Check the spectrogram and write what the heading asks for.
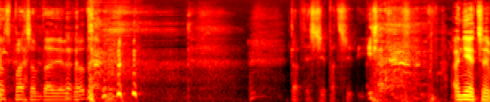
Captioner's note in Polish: śmiech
